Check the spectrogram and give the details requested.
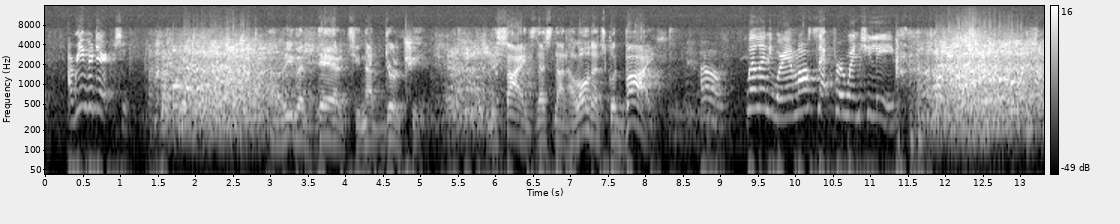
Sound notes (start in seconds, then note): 0.2 speaking italian; 2.7 italian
